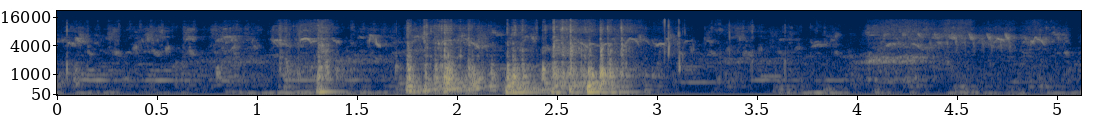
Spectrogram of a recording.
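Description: Outdoor ambience with birds chirping, and a louder noisy sound lasting about a second, about two seconds in.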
